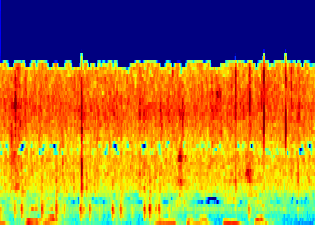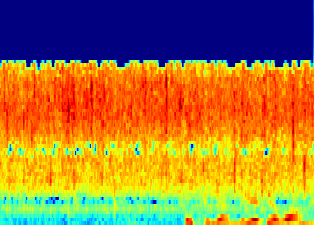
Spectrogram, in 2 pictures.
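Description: A spatula stirs and scrapes food in a pan.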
